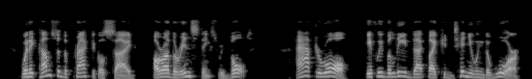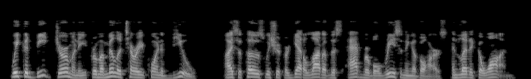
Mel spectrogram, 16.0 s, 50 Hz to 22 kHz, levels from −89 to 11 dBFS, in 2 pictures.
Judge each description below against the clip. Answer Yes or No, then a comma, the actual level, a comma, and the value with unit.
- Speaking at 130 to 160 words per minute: No, average, 185 wpm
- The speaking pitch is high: No, medium, 155 Hz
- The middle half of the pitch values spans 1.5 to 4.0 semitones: No, wide, 5.6 semitones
